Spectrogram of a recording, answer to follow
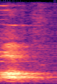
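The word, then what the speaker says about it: half: तो dear L silent इस वजह से होता है क्योंकि एल के बाद यहां पर एफ आ गया।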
